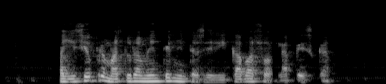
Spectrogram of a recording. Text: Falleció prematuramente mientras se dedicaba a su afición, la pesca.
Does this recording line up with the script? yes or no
no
